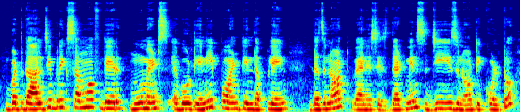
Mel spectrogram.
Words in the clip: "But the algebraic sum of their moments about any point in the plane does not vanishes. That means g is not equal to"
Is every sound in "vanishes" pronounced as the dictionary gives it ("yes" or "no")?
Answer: no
